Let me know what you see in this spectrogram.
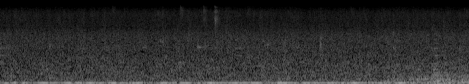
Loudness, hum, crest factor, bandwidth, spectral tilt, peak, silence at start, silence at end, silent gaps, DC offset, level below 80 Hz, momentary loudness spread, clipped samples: -37 LUFS; none; 14 dB; 16 kHz; -4 dB/octave; -20 dBFS; 0 s; 0 s; none; under 0.1%; -36 dBFS; 1 LU; under 0.1%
